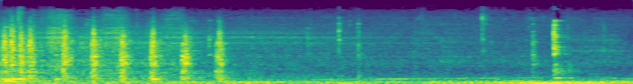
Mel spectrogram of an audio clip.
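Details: Mack tank truck diesel at idle: heavy, uneven, lumpy thumping about five beats per second that settles into a rough hum; misfiring, owner suspects a loose injection-pump delivery valve; also has exhaust and fuel leaks.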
